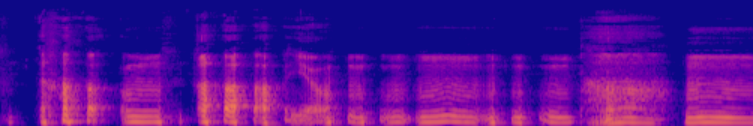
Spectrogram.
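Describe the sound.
A fairly loud voice imitates moaning and gasping, mixing quick sharp breaths with drawn-out, wavering moans in an uneven series, with no actual words spoken.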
